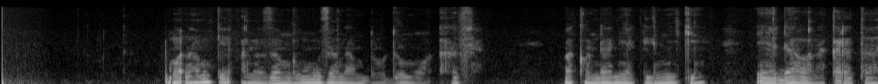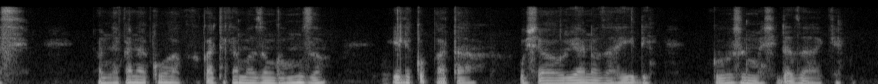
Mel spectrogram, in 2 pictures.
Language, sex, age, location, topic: Swahili, male, 25-35, Kisumu, health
